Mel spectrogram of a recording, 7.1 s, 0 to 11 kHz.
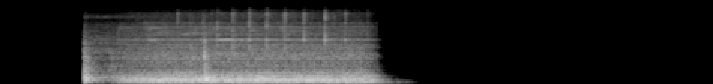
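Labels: At 0.83 seconds, a wooden drawer closes. While that goes on, at 1.1 seconds, a bird can be heard.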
